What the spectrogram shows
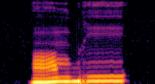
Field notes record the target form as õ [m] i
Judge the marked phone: incorrect: b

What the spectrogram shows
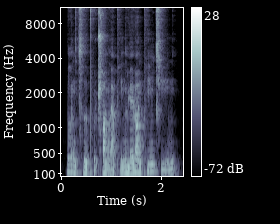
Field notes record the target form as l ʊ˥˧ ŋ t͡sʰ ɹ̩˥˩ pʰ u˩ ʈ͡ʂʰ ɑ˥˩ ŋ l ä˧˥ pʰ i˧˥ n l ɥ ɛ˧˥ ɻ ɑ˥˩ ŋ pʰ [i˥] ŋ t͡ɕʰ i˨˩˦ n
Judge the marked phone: correct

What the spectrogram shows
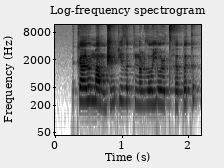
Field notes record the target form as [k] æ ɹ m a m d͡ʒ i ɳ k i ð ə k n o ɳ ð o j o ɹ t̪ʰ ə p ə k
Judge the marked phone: correct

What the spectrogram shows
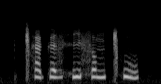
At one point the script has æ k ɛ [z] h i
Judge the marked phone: correct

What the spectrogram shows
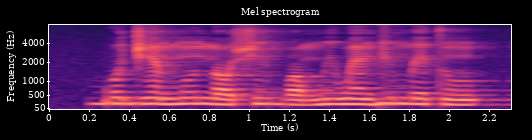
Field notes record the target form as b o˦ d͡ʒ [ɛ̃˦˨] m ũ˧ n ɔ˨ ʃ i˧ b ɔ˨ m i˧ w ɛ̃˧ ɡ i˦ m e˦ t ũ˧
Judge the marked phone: correct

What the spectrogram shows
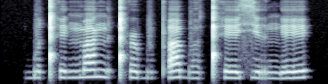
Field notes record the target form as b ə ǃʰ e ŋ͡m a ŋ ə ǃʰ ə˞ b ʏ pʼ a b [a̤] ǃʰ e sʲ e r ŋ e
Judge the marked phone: correct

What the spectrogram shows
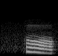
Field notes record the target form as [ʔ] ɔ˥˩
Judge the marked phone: incorrect: k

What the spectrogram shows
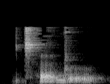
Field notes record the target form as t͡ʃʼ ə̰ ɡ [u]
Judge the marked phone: incorrect: ṵ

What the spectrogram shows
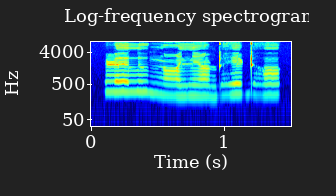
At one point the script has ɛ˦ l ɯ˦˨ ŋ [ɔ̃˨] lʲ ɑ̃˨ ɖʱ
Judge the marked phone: incorrect: ɑ̃˨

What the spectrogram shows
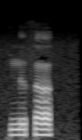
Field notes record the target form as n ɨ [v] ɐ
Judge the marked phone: incorrect: θ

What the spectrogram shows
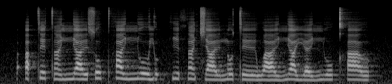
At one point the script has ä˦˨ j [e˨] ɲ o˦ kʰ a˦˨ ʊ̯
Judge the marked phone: incorrect: ɛ˨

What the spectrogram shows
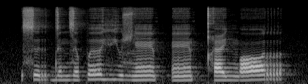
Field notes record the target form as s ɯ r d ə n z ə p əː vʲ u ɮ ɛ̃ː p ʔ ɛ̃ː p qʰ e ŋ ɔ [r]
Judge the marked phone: correct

